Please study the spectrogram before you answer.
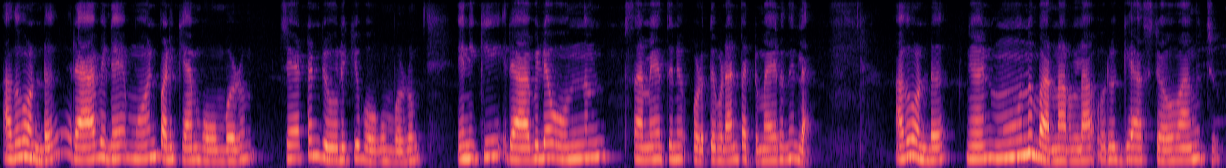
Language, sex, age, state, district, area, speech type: Malayalam, female, 45-60, Kerala, Alappuzha, rural, spontaneous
